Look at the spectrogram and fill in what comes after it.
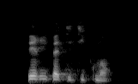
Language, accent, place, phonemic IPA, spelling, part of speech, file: French, France, Lyon, /pe.ʁi.pa.te.tik.mɑ̃/, péripatétiquement, adverb, LL-Q150 (fra)-péripatétiquement.wav
- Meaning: peripatetically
